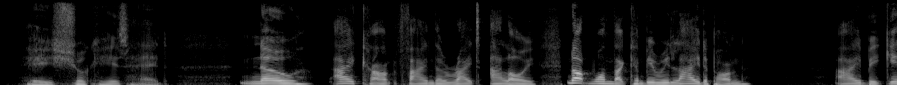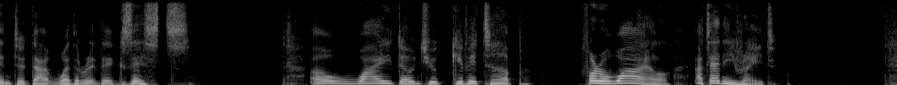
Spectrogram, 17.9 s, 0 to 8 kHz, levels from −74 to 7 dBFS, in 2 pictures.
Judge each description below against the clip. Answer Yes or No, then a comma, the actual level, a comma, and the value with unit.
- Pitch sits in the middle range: Yes, medium, 145 Hz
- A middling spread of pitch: No, wide, 6.8 semitones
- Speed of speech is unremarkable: No, slow, 115 wpm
